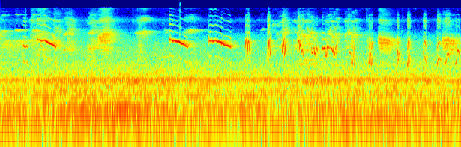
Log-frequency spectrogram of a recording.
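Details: Female sooty-headed bulbul in breeding condition, calling to prompt males to sing: short, thin, descending whistled notes at irregular intervals, with scattered clicks and a steady low hum behind.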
